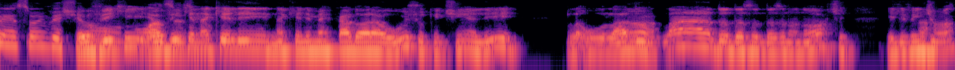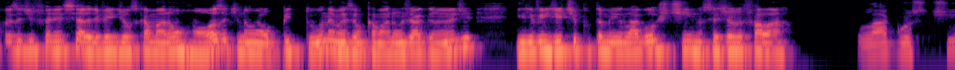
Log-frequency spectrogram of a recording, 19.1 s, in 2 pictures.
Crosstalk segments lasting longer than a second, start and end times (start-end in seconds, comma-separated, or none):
0.7-2.2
